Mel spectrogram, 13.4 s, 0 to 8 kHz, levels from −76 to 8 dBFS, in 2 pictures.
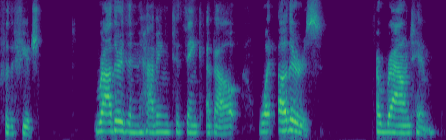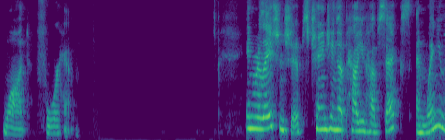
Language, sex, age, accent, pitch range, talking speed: English, female, 50-69, American, 170-225 Hz, 115 wpm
